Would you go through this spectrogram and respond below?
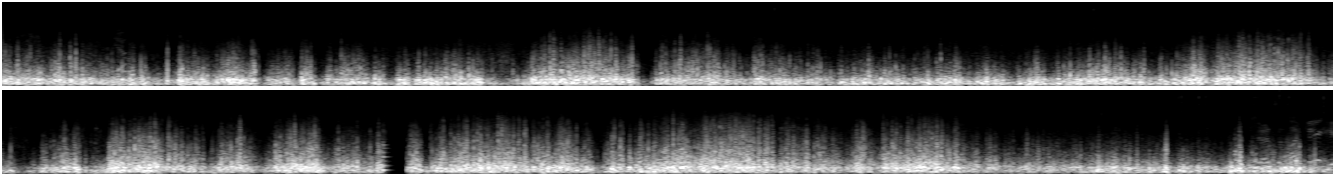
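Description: Strong wind at a carp fishing lake batters the microphone in loud, continuous rumbling gusts, with a brief dropout partway through and voices seeming to talk beneath the roar.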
